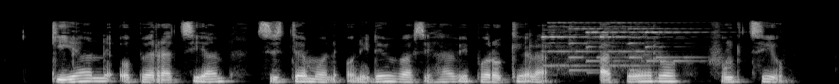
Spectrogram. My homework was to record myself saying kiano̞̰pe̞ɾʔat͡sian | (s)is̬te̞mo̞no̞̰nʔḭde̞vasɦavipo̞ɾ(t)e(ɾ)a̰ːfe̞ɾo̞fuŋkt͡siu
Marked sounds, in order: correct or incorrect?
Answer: correct, incorrect: k, incorrect: l

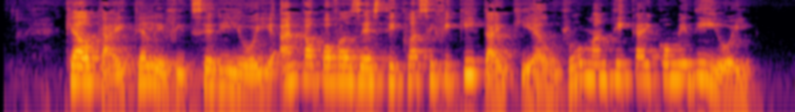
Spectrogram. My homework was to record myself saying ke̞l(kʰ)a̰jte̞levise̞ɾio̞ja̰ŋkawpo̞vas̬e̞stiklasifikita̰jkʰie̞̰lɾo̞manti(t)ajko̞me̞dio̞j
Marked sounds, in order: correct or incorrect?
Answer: incorrect: k, incorrect: k

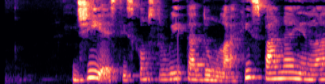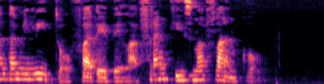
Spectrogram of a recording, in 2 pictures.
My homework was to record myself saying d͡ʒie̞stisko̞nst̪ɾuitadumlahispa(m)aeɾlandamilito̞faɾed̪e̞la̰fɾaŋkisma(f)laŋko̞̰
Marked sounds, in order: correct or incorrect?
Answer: incorrect: n, correct

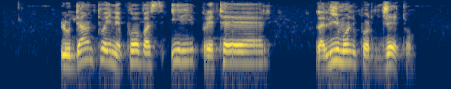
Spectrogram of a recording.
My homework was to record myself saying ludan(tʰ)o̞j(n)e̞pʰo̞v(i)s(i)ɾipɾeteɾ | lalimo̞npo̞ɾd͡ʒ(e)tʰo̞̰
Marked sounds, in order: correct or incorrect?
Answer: incorrect: t, correct, incorrect: a, correct, correct

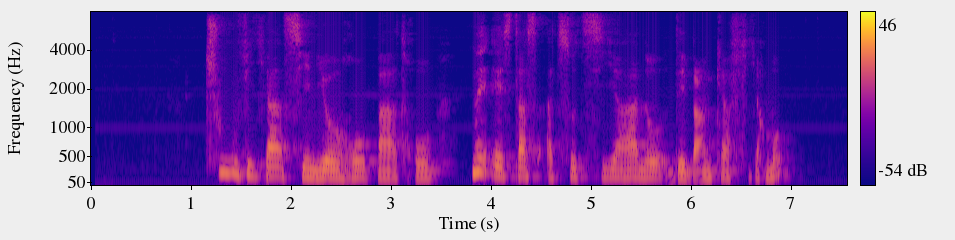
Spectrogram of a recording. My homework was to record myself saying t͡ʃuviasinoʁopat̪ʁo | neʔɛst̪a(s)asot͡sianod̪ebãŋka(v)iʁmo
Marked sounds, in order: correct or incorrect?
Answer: correct, incorrect: f

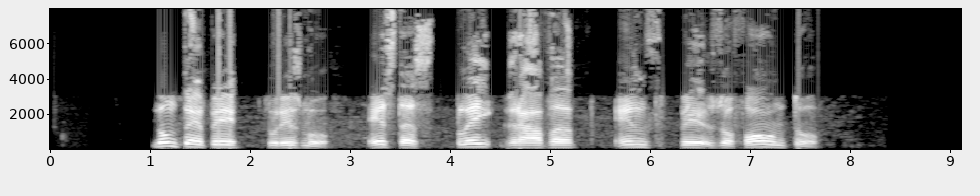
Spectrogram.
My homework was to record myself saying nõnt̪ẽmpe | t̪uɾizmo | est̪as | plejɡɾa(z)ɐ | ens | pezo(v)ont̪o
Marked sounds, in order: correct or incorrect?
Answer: incorrect: v, incorrect: f

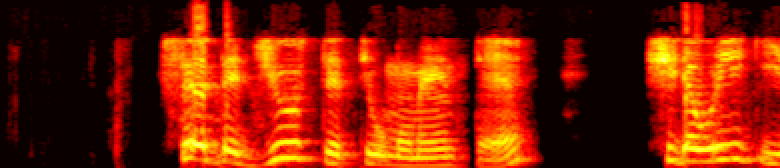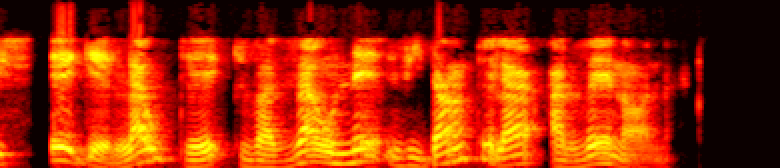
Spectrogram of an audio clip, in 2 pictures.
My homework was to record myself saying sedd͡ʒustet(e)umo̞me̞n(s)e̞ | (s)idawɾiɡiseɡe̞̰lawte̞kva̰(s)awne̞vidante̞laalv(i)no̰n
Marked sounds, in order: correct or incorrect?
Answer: incorrect: i, incorrect: t, incorrect: ʃ, incorrect: z, incorrect: e

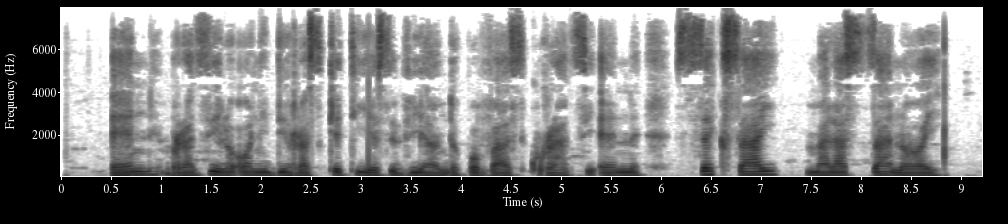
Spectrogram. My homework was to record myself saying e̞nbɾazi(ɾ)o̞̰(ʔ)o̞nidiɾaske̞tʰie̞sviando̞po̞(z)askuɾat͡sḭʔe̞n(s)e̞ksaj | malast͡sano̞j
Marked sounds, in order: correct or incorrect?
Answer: incorrect: l, correct, incorrect: v, correct

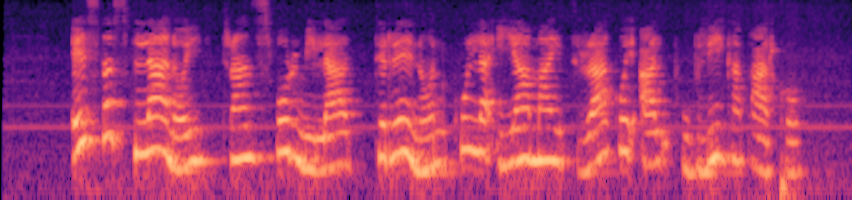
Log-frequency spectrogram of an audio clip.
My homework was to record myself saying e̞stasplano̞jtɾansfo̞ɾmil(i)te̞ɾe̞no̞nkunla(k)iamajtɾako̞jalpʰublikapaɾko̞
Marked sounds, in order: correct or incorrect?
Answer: incorrect: a, incorrect: ʔ

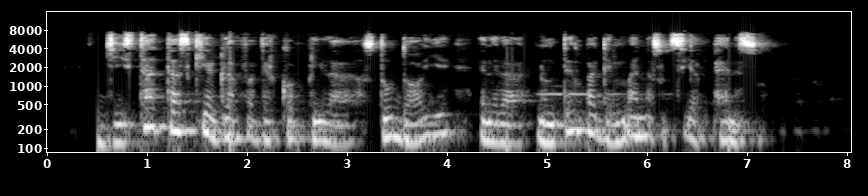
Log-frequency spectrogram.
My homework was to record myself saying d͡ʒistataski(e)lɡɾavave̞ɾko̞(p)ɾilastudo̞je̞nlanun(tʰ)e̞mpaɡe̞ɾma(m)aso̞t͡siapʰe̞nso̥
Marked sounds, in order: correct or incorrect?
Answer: correct, correct, incorrect: t, incorrect: n

